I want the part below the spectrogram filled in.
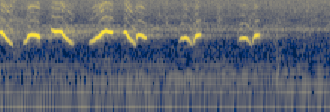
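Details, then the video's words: Diademed tanager, also called white-capped tanager, giving short whistled notes that swoop downward and then up, in quick clusters of two or three, with soft steady music playing underneath. "The Sound of the Diademed Tanager"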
